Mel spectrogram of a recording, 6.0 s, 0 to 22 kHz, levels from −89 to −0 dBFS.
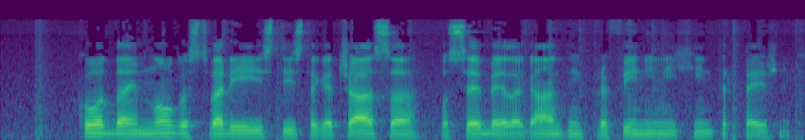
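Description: No technical faults are audible.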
